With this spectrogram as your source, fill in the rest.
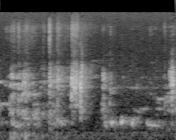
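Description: An Indian Dhumme breed pigeon cooing close by, a short series of soft, throaty coos in an uneven rhythm, alone without talk.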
